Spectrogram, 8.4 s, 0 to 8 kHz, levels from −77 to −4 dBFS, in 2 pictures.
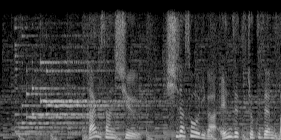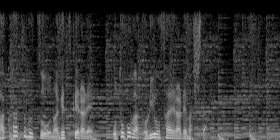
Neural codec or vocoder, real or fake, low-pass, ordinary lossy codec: none; real; 7.2 kHz; none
